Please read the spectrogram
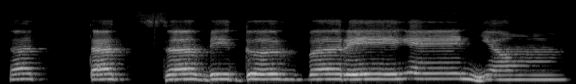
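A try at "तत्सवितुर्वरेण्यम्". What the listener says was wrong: So look at the word savitur. The sa goes up, and then the V immediately goes to the down. Savitur, savitur. When you chanted, it sounded like savitur was all the middle note. So just note the swaras in savitur.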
